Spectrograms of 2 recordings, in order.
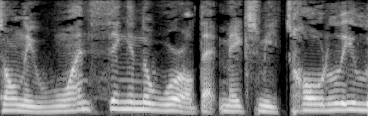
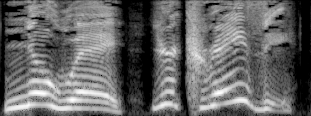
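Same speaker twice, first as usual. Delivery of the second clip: high, emphatic protest; raised, incredulous kid voice; indignant denial; 8 semitones higher, 5 dB louder, much slower than usual. A narrator's reading. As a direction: scoff at him, drawn out. Boy denies it in quarrel.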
